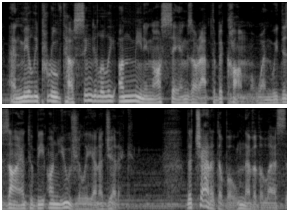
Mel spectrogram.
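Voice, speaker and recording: A man's voice: low-pitched, fairly bright tone. A man narrating a gothic story as a dramatic reading, in a theatrical, hammy stage-actor manner.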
